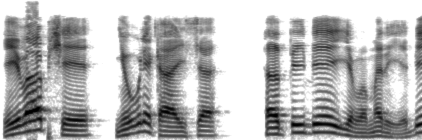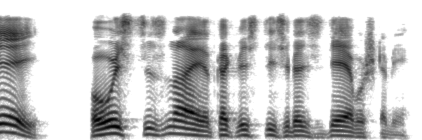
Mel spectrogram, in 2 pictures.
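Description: A man reading the part of a brash, mocking male partisan sergeant who talks loudly and jeers. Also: medium pitch, sing-song, slow, muffled recording, voice pushed up. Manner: jeering, loud.

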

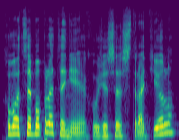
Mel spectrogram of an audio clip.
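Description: A man's voice: a little high, big pitch swings, a little mellow. A man reading a blunt woman mercenary. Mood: questioning. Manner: doubtful, questioning. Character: blunt practical female mercenary.

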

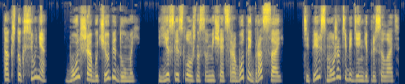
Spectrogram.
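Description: A woman reading aloud and voicing a caring, worried middle-aged mother who talks loud and bright. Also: medium pitch, lively intonation, normal speed, dry recording, studio quality. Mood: fussing, caring.

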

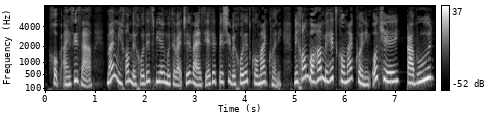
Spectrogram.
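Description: A woman's voice: high-pitched, animated, hardly any pauses, dry recording, highs cut off. A woman voicing an impatient, condescending female psychiatrist who lectures her patient in an audiobook. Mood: coaxing. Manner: lectures and scolds, then coaxes.

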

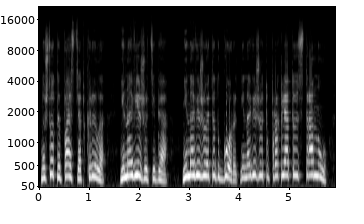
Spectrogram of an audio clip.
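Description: A woman's voice: high-pitched, fairly quick, warm tone, voice pushed up, natural voice. A woman reading an audiobook, voicing an angry, bitter teenage boy who answers with harsh, contemptuous outbursts. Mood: furious.

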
